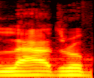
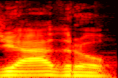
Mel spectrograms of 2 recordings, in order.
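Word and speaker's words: Lladró: that's where the word comes people call it Ladro but the the real way to say is jadro that's how you say it to pronounce it yadro is a company that has been in business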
